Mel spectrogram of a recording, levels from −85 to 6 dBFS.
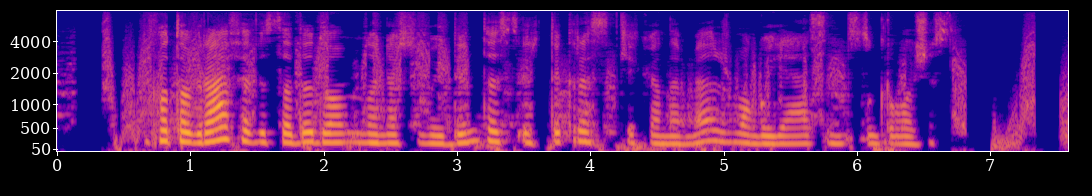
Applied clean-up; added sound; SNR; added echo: classical method Wiener filter.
